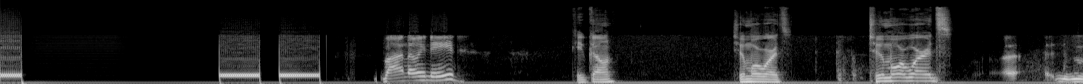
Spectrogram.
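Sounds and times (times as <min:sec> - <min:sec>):
telephone ringing with an electronic trill: 0:02.2 - 0:03.2
speech: 0:03.8 - 0:04.7, 0:05.7 - 0:06.2, 0:07.3 - 0:10.8.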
